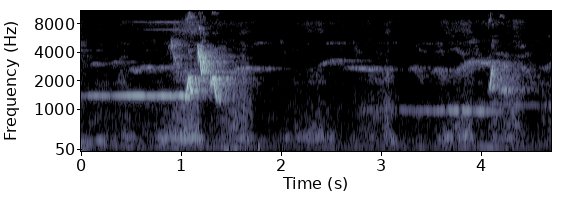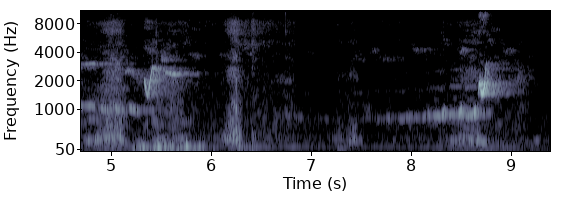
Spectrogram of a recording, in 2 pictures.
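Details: Japanese bush warbler repeats its phrase: a drawn-out, level whistle that breaks into a sharp, higher, upward-flicking ending. Several other songbirds chirp nearby, with a faint low hum throughout.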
